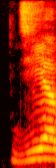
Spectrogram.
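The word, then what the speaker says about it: zia: ठीक है, उसके बाद में जेड आई प्लस ए, जी आ, जिया भाई इटली में आंटी को बोलते हैं, चाची को।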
